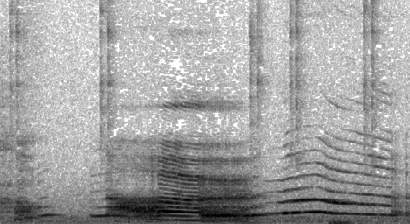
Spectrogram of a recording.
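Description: A young man's quiet wordless groans and whines of dismay, ending in a long, drawn-out falling moan.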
